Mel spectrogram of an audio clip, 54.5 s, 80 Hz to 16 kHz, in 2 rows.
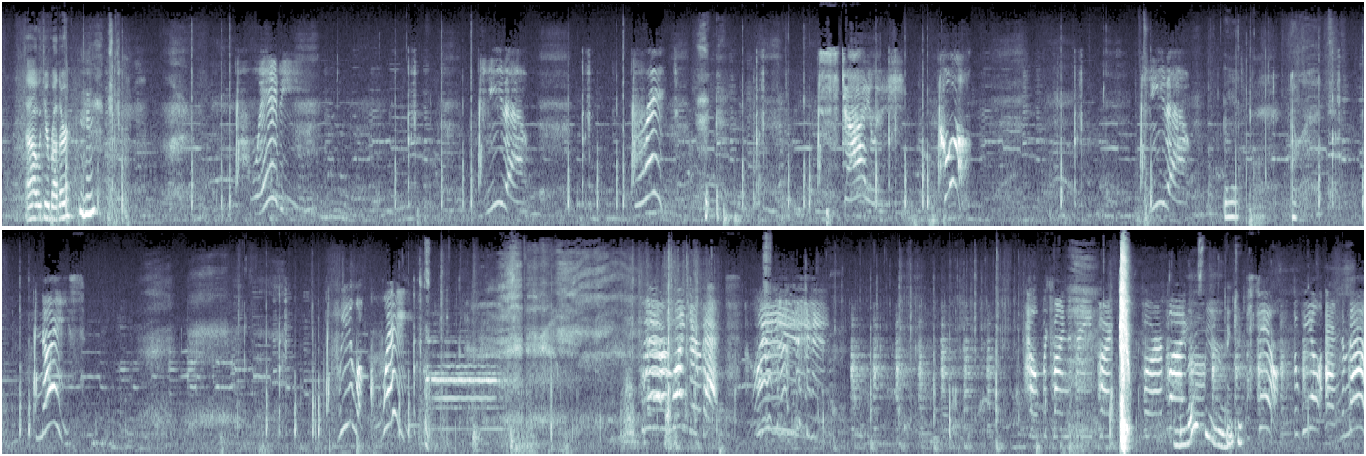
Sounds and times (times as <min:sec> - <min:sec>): Music: 0:00.0 - 0:54.4.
